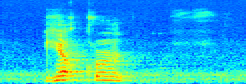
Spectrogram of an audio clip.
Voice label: "Ihyokkũhɨrt", Ishir Chamacoco; sonamulo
